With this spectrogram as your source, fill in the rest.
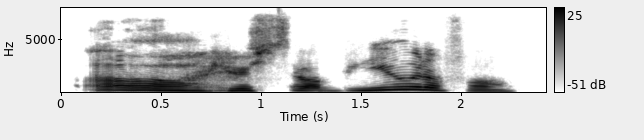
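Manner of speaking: drawn-out awestruck wonder, high and slow. Retelling seeing a deer up close: retelling own awed gasp.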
